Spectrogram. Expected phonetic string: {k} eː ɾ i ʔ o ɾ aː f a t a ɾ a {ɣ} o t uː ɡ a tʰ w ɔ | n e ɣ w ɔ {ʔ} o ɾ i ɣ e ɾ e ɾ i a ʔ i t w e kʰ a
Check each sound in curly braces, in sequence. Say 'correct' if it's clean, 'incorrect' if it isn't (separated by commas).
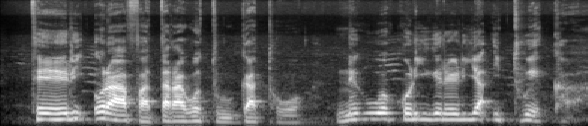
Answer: incorrect, correct, incorrect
